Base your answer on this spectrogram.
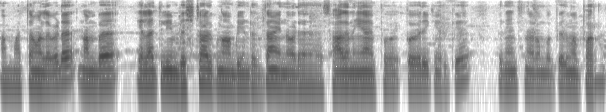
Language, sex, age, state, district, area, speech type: Tamil, male, 18-30, Tamil Nadu, Cuddalore, rural, spontaneous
